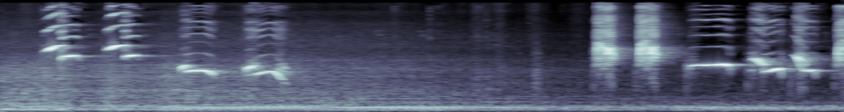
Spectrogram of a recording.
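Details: Greater green leafbird lure song to encourage other birds to sing: paired high downslurred notes and falling whistles, a short quiet gap with low hum, then a rapid mix of sharp chips and clear whistled notes.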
